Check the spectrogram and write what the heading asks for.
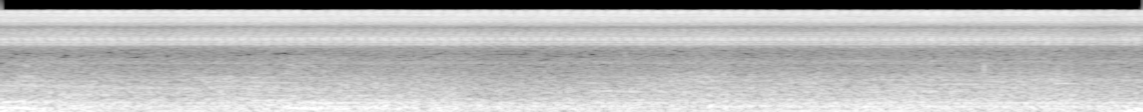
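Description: A steady, loud, high-pitched chorus of cicadas, with a low rumble underneath from an approaching electric locomotive.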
